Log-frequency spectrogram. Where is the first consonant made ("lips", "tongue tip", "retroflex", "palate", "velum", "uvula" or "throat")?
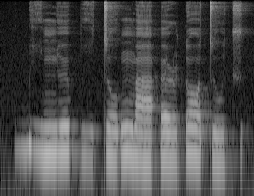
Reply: lips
